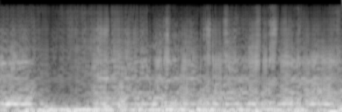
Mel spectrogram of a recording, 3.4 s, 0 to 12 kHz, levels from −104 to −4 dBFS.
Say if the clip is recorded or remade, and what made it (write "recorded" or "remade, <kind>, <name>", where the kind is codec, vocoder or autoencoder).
remade, vocoder, BigVGAN v2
